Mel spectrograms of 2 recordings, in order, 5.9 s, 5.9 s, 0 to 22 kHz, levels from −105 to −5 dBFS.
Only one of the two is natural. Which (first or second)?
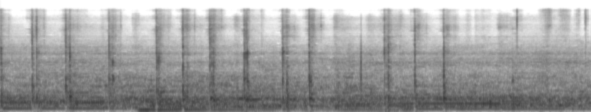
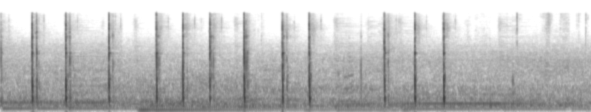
second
